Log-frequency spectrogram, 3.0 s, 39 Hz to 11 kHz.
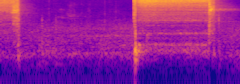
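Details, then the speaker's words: Rolls-Royce Silver Cloud II GM Hydramatic 4-speed transmission on the bench, compressed air applied to a valve-body port; sharp hiss with a distinct pop as the clutch pack applies, then steady hiss until release: clutch pack applying normally. "you can hear inside there are clutch packs you can hear it pop and means it's"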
